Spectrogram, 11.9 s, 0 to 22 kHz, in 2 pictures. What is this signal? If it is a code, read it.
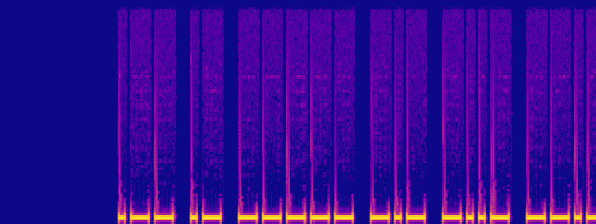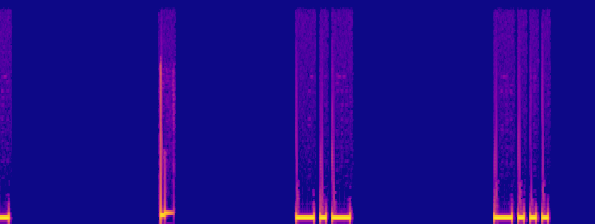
Morse code, heard as a keyed tone, about 20 wpm, spaced as for 14 wpm, 700 Hz. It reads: WA0KXQ KB
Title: USA Call Signs - 6 Characters - 8x Character Spacing - 20wpm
